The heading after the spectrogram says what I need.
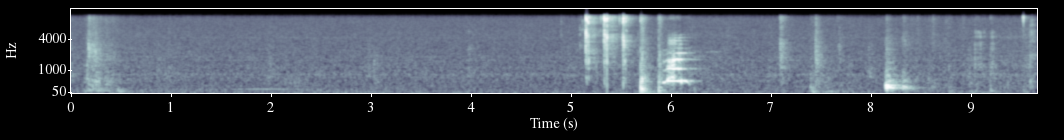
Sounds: speech

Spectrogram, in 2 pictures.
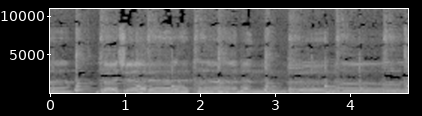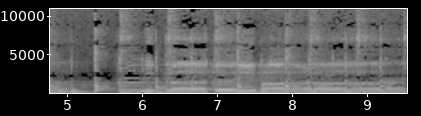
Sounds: music
lullaby

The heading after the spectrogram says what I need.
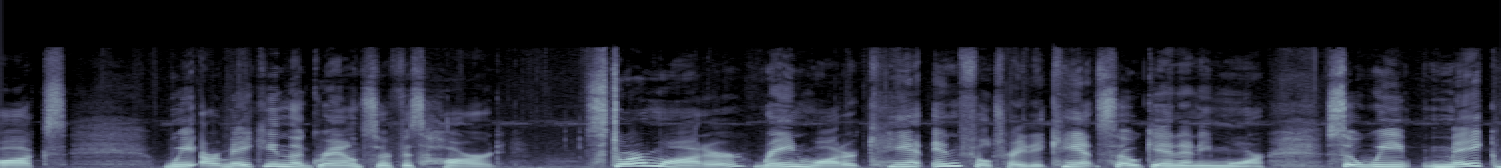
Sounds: speech

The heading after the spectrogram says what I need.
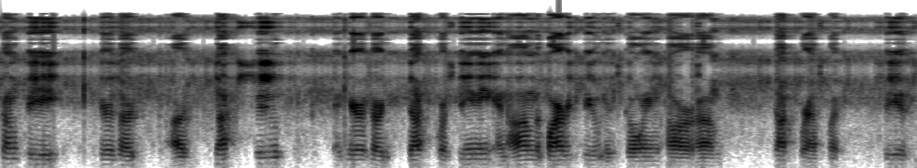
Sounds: speech

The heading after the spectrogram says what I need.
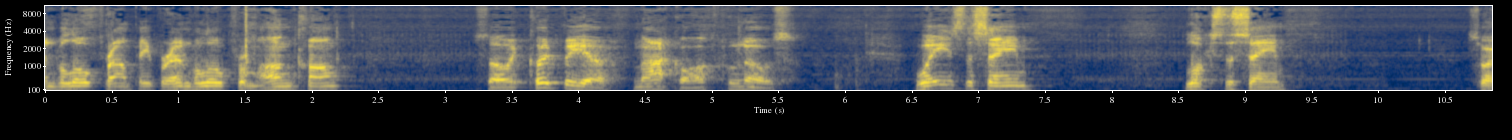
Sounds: speech

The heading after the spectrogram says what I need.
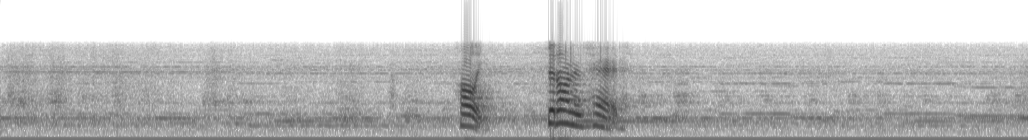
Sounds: speech
music

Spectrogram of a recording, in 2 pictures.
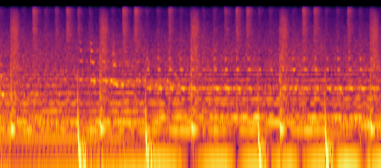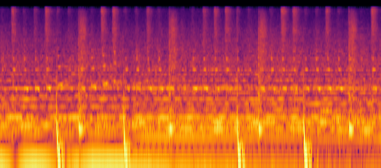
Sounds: music

